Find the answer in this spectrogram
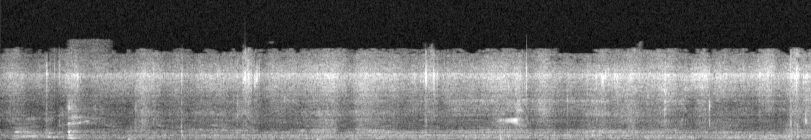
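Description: Faint outdoor background picked up by a police body-worn camera: a steady hiss with a few soft knocks and faint, distant voices.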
